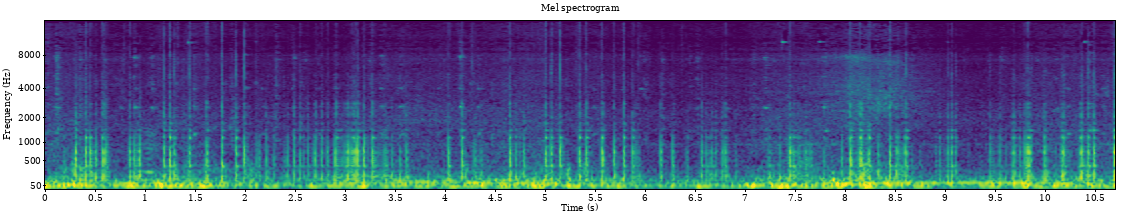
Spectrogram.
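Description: Steady low road and engine rumble heard from inside a moving vehicle, with frequent irregular rattling clicks and a brief hiss about eight seconds in.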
